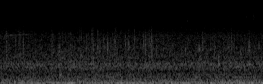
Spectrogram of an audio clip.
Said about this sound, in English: listening to all that lovely rain. Just magical, isn't it, rain? Unless you're really getting soaked in the river, of course.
